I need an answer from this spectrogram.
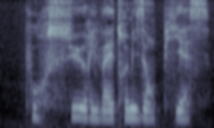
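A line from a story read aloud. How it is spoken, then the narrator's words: Murmured. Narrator (French): murmura Bruno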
